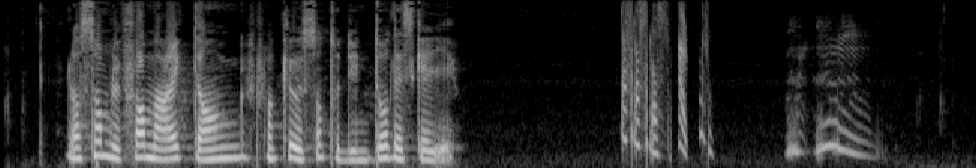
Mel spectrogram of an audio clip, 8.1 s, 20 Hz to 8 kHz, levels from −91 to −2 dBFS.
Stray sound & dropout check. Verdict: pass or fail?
fail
